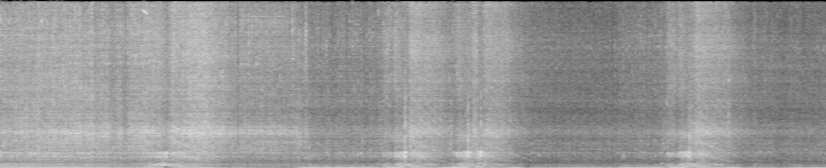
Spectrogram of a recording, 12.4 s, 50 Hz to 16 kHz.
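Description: Porsche 911 GT3's flat-six engine idling and free-revving while parked, with four sharp throttle blips that each climb and fall straight back to idle, two of them in quick succession.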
